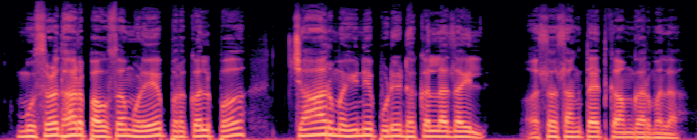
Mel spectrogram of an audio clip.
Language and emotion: Marathi, sad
